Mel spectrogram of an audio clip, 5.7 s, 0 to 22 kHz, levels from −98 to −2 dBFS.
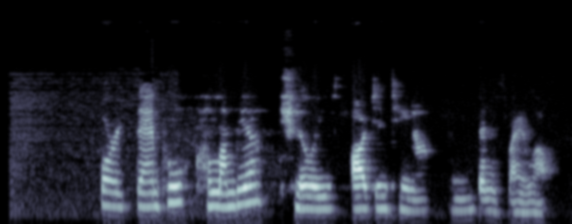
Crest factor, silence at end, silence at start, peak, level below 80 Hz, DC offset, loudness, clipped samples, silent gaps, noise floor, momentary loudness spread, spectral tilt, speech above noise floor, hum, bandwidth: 22 dB; 0.25 s; 1 s; -4 dBFS; -78 dBFS; under 0.1%; -25 LUFS; under 0.1%; none; -69 dBFS; 18 LU; -5 dB/octave; 44 dB; none; 6.8 kHz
